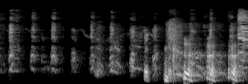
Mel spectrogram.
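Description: Several chickens cluck on a chicken farm in quick, overlapping bursts, the calls growing louder and busier toward the end, with no one speaking.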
